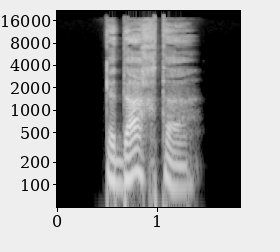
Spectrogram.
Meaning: inflection of gedacht: 1. strong/mixed nominative masculine singular 2. strong genitive/dative feminine singular 3. strong genitive plural
- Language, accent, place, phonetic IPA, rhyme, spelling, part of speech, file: German, Germany, Berlin, [ɡəˈdaxtɐ], -axtɐ, gedachter, adjective, De-gedachter.ogg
